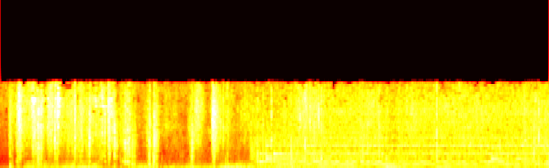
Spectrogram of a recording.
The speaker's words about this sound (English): Hey, you guys, it's starting to rain. We better go in the house or we'll get all wet.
